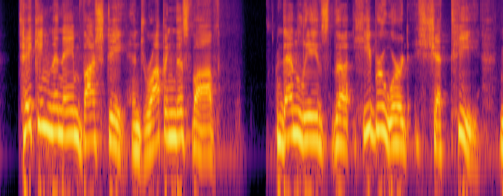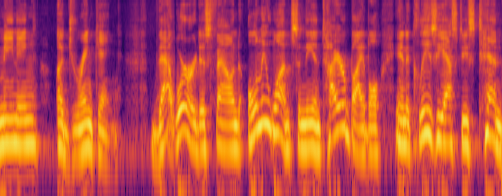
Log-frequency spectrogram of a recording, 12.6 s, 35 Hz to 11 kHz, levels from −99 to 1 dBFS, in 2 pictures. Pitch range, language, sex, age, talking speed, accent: 145-195 Hz, English, male, 50-69, 145 wpm, American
